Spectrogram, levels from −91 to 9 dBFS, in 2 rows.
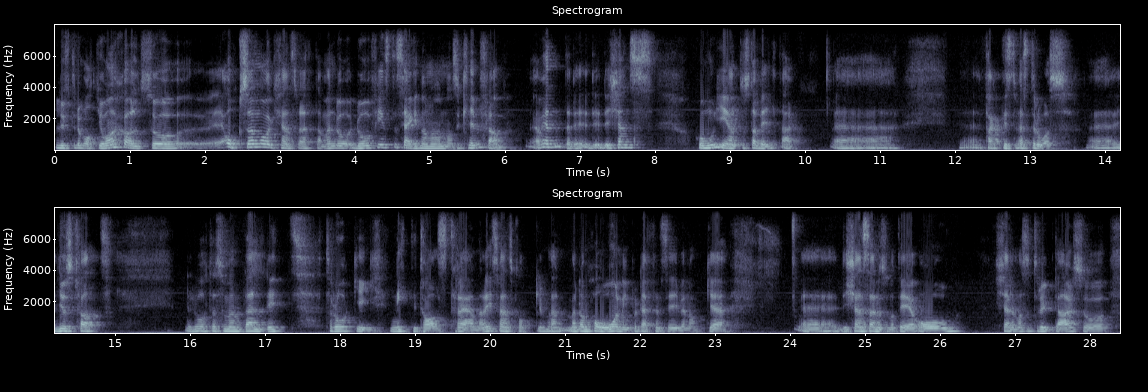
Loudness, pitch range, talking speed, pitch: -26 LUFS, 115-140 Hz, 165 wpm, 130 Hz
